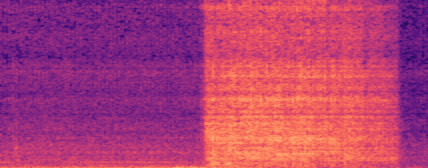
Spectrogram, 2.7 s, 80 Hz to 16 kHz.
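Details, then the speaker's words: Wrecked 2017 Buick Encore, jump-started, with the rear wheel visibly twisted: quiet idle, then a harsh hissing grind for about a second when put into gear. It indicates an axle problem, and the car won't move. "Got an axle problem as you can hear when you go to put it in gear."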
